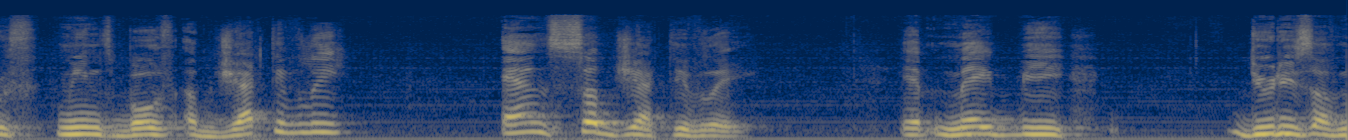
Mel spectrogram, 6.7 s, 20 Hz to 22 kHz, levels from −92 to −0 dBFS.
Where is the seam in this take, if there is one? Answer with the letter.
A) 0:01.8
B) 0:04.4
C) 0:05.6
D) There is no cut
B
